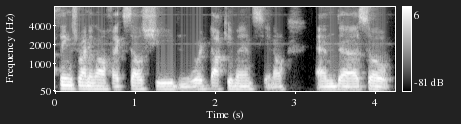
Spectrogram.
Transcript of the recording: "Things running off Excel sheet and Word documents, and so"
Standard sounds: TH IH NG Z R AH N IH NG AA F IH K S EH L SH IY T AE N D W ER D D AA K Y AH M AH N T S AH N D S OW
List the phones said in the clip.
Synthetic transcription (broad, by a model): TH IH NG Z R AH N IH NG AA F IH K S EH L SH IY T N W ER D D AA K Y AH M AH N T S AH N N S OW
